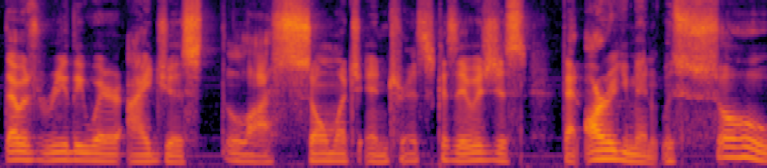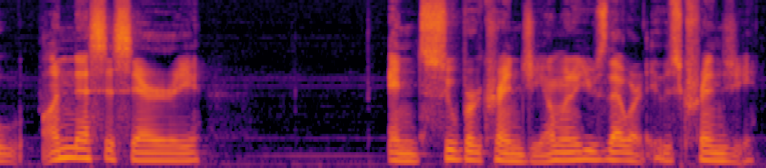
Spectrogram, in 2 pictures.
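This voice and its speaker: A man's voice: fairly low pitch, normal speed. A man hosting a casual solo film review, chatty and laughing often, with many fillers and restarts.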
